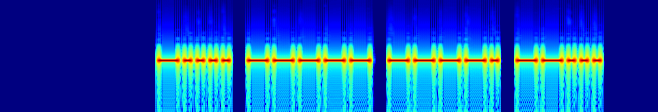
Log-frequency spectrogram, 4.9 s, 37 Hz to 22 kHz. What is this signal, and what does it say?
Morse code, heard as a keyed tone, about 25 wpm, 700 Hz. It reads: 6097
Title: Numbers - 4-Digit 25wpm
